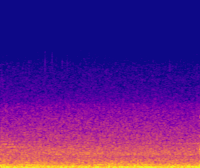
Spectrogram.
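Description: Steady, even background hiss of room noise with no distinct events.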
